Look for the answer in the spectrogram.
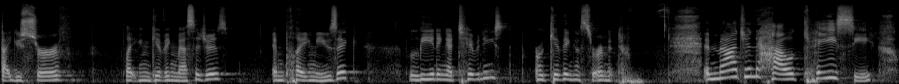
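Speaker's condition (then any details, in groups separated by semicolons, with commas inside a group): No condition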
